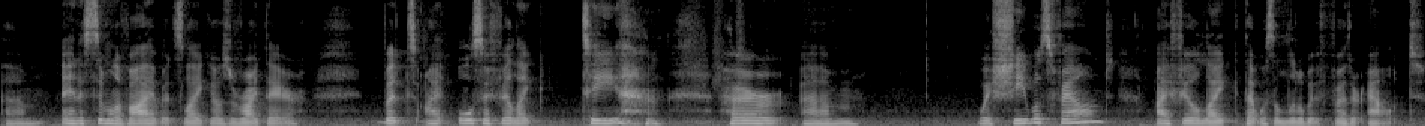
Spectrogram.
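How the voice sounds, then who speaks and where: A woman with a croaky voice, giving a hesitant psychic reading full of ums and whispered asides. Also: fairly low pitch, slow, a little hiss or hum. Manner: hesitant, filler-heavy, drifting into whispered asides. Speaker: psychic medium. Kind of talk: solo psychic reading monologue.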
